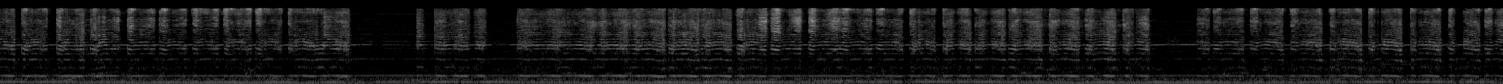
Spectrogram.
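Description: Electric nail file (e-file) running with a steady high hum while its bit files down powder-acrylic nail enhancement in quick rasping passes, pausing briefly twice as the bit is lifted off the nail.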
